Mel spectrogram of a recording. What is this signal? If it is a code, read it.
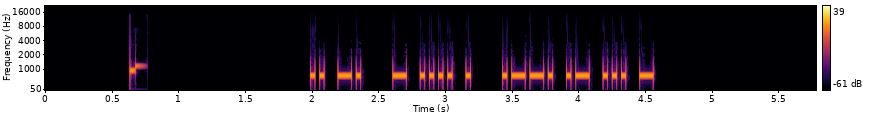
Morse code, heard as a keyed tone, about 34 wpm, 700 Hz. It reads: IN THE PAST
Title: Sets of 3 Words 35wpm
